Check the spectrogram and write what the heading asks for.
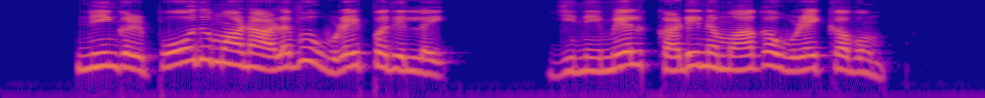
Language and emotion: Tamil, angry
